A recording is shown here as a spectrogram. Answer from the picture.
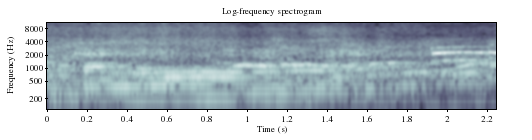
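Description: Amplified live rock band playing, with several held notes that slide up and down in pitch.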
